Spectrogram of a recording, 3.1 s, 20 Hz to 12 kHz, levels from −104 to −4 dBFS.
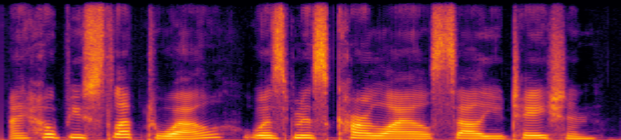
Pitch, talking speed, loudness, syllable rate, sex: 210 Hz, 175 wpm, -17 LUFS, 4.8 syllables/s, female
